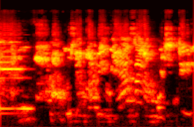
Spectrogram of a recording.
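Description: Speech: a high-pitched voice talking rapidly without pause.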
